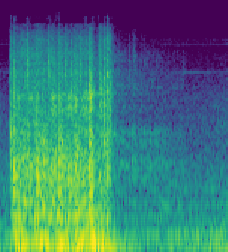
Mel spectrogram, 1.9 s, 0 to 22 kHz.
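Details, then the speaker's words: 2005 Sea-Doo supercharged jet ski after starter replacement, out of water: about a second of quick, even cranking pulses; new starter spins the engine freely, no dragging or clicking. "All right, well, she's cranking at least now, so we at least know it cranks."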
